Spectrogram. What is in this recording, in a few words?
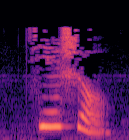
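"接受", Mandarin Chinese; hsk; chinese-flashcards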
